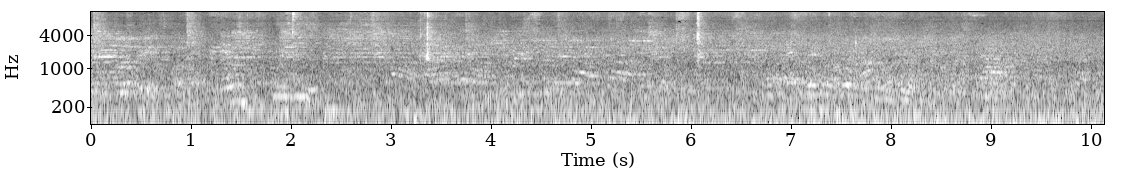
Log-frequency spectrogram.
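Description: Busy shop ambience: background music playing over the indistinct voices of shoppers, with a steady low rumble and a few light clicks.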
